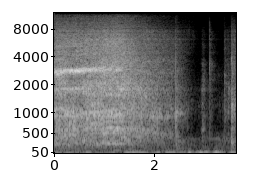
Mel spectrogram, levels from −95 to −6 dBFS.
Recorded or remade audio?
remade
